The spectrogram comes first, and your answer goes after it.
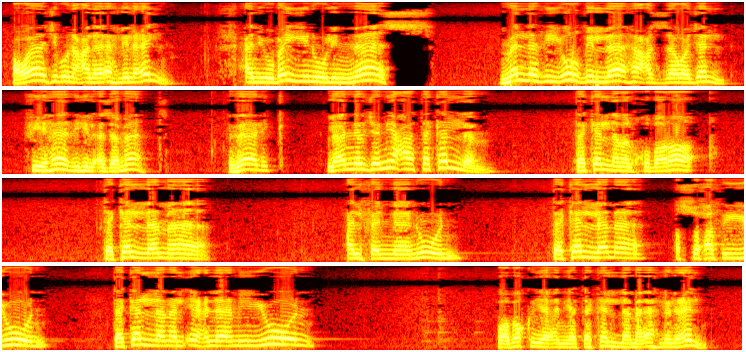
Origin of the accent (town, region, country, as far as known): Egypt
